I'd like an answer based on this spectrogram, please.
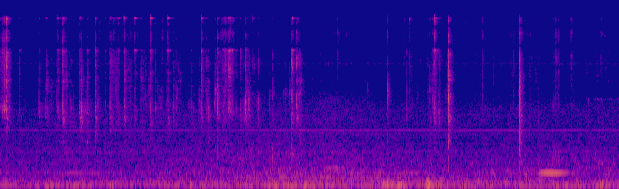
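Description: Irregular small clicks and taps of a wristwatch and its bracelet being handled, with a few sharper clicks late on.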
